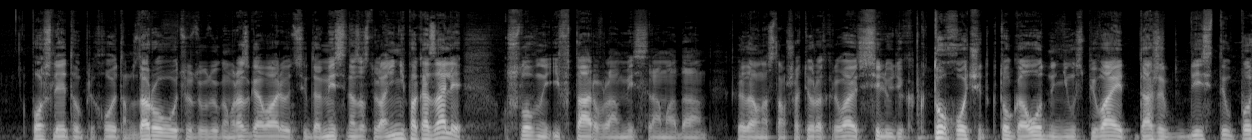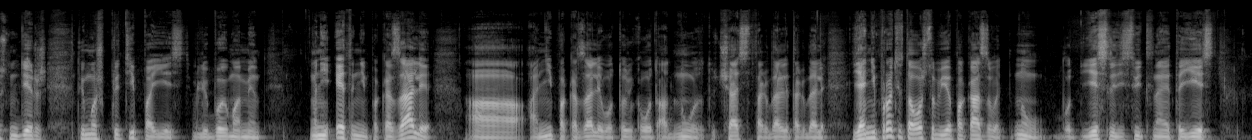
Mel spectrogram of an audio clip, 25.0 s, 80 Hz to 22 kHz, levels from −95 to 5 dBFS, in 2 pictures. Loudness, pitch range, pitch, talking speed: -28 LUFS, 85-110 Hz, 95 Hz, 195 wpm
